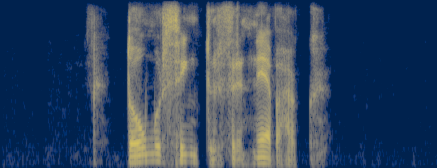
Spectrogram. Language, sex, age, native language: Icelandic, male, 40-49, Icelandic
